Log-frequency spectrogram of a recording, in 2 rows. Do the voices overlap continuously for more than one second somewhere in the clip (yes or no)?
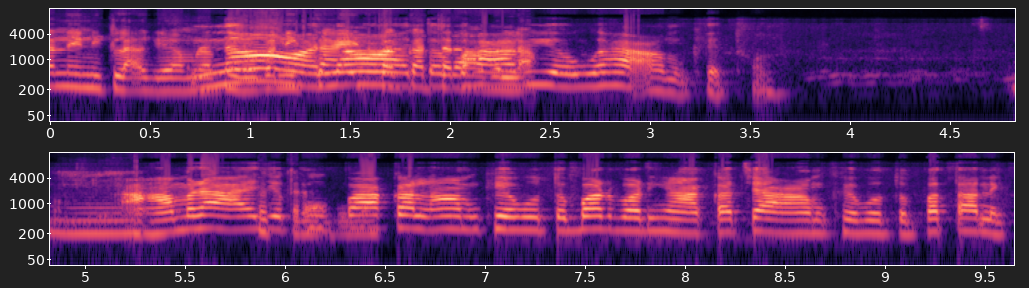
yes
